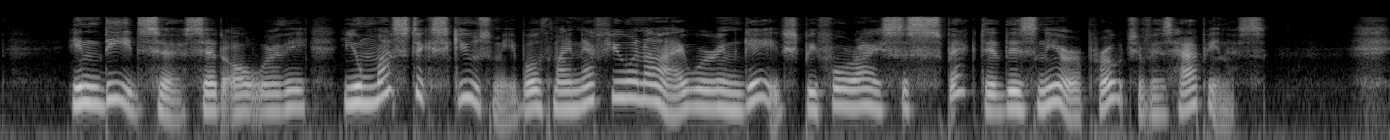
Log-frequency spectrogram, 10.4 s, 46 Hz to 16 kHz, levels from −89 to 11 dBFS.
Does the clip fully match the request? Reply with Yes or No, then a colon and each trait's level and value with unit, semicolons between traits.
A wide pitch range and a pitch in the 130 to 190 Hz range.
Yes: wide, 5.7 semitones; medium, 185 Hz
